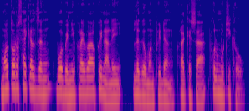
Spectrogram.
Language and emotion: Bodo, neutral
